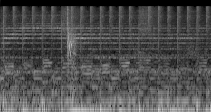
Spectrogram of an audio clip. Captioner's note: gun fires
